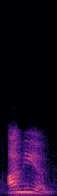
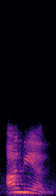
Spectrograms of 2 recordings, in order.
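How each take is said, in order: Both takes have the same delivery.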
